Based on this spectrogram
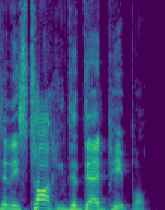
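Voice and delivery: normal talking voice

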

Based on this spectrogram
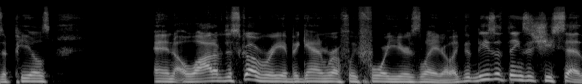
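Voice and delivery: normal talking voice

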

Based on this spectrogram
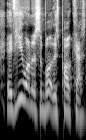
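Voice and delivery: quick, brighter retake of the plea. Shown as a demonstration. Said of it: "It was a ridiculous thing to say".

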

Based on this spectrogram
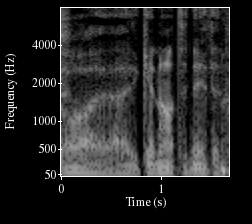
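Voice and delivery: put-on low, slow Russian accent. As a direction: refuse in a deep, dragging Russian voice. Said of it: "Can you do a Russian accent?".

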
